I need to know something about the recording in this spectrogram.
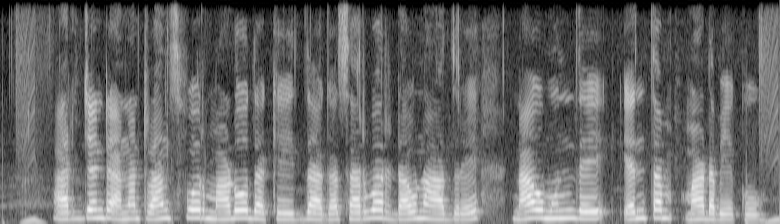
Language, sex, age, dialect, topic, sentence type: Kannada, female, 18-24, Coastal/Dakshin, banking, question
